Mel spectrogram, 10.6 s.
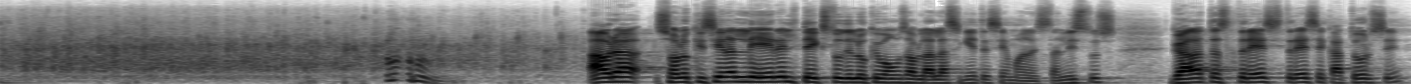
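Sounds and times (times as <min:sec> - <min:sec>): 
audience applauding: 0:00.0 - 0:04.6
speech: 0:03.0 - 0:03.4, 0:04.4 - 0:10.5.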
